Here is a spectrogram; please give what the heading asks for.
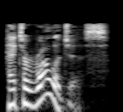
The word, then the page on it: heterologous: British English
